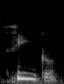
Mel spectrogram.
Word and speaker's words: cinco: cinco cinco okay uh supposed to be like an s or a z zinco so it's definitely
